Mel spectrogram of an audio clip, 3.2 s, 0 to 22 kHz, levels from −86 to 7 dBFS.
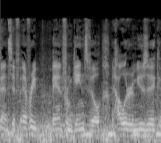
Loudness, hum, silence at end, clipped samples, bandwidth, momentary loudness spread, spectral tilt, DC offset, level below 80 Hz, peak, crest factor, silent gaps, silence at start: -16 LUFS; none; 0 s; under 0.1%; 14 kHz; 2 LU; -5 dB/octave; under 0.1%; -28 dBFS; -4 dBFS; 12 dB; none; 0 s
